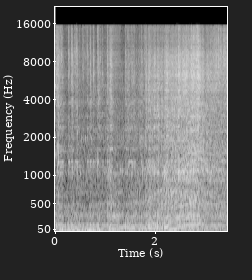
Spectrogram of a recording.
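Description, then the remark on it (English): A snow machine carrying a group of science students on a trip out onto the Chukchi Sea. Its engine revs with a loud, continuous low rumble, the throaty drone rising and falling slightly in pitch throughout, with no voices. “George and Mahoney are leading a group of science students on a snow machine trip out onto the Chukchi Sea.”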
